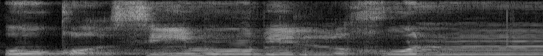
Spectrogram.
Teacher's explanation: قاف کو پر پڑھیں گے اور قلقلہ بھی کریں گے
